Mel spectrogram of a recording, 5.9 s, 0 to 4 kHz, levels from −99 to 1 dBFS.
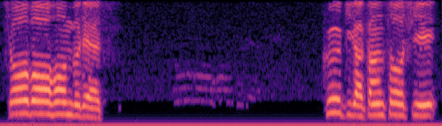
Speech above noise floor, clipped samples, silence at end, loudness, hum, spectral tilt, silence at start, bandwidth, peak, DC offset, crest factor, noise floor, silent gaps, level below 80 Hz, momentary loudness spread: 48 dB; under 0.1%; 0.1 s; -21 LUFS; none; -8.5 dB/octave; 0.1 s; 4 kHz; -8 dBFS; 0.8%; 16 dB; -68 dBFS; none; -64 dBFS; 9 LU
